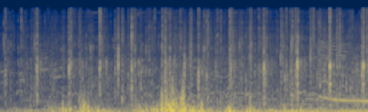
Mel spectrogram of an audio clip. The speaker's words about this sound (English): Oh, it's absolutely fantastic, and it's a massive crowd and also really good weather.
